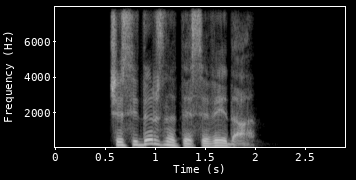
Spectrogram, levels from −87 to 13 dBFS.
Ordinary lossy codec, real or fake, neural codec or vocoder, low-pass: none; real; none; none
